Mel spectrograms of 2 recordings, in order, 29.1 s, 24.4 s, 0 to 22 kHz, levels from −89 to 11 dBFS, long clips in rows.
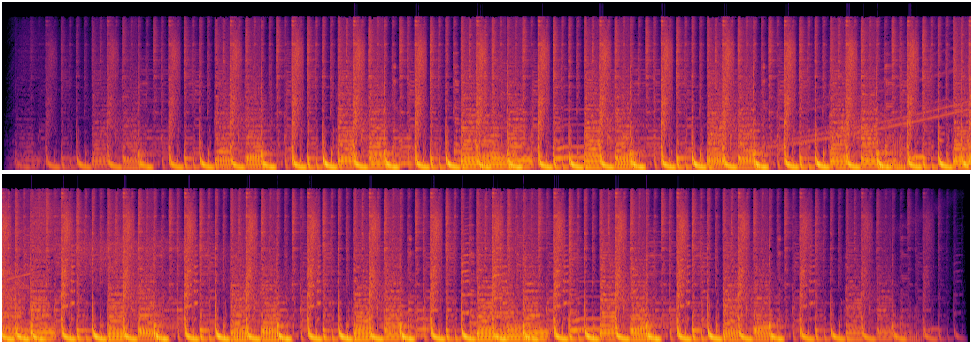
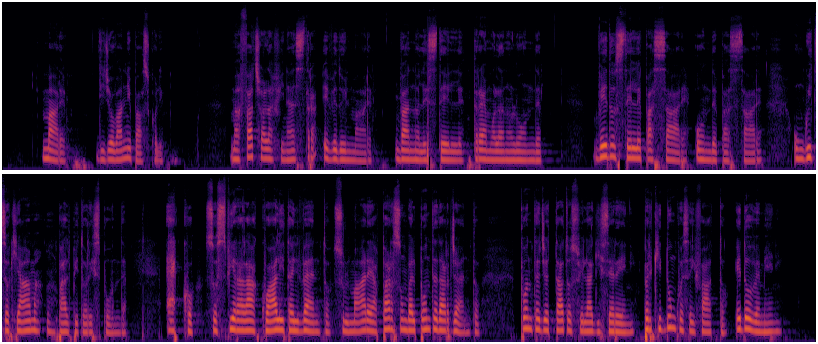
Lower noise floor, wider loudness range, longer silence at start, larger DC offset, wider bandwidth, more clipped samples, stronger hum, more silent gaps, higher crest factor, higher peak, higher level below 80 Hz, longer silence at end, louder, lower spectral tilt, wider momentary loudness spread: second, -35 dBFS vs -76 dBFS; second, 4 LU vs 8 LU; second, 0.2 s vs 0.6 s; neither; second, 16.5 kHz vs 18.5 kHz; neither; neither; neither; second, 12 dB vs 20 dB; first, 0 dBFS vs -14 dBFS; first, -14 dBFS vs -52 dBFS; second, 0.2 s vs 0.55 s; first, -12 LUFS vs -33 LUFS; about the same, -4.5 dB/octave vs -5.5 dB/octave; second, 9 LU vs 14 LU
